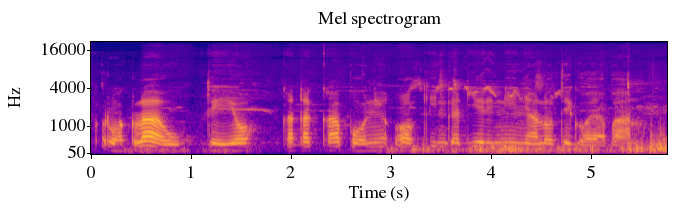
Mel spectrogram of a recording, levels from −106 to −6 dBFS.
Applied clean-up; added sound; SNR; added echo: none; Bird vocalization, bird call, bird song; 11 dB; none.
